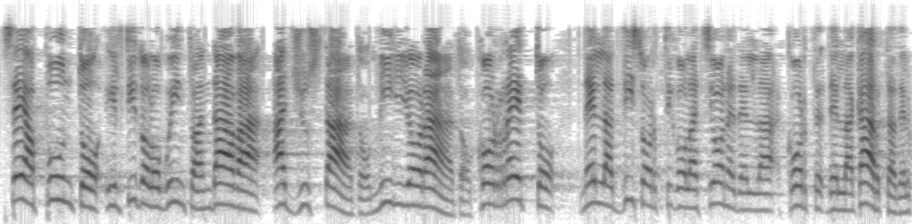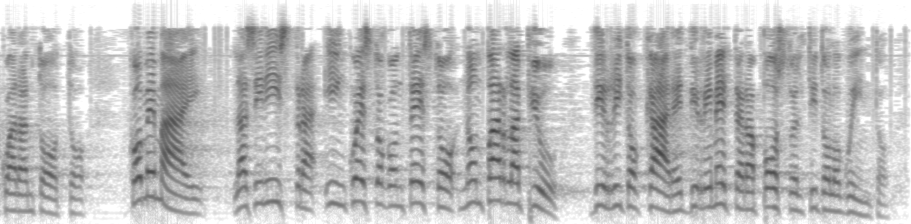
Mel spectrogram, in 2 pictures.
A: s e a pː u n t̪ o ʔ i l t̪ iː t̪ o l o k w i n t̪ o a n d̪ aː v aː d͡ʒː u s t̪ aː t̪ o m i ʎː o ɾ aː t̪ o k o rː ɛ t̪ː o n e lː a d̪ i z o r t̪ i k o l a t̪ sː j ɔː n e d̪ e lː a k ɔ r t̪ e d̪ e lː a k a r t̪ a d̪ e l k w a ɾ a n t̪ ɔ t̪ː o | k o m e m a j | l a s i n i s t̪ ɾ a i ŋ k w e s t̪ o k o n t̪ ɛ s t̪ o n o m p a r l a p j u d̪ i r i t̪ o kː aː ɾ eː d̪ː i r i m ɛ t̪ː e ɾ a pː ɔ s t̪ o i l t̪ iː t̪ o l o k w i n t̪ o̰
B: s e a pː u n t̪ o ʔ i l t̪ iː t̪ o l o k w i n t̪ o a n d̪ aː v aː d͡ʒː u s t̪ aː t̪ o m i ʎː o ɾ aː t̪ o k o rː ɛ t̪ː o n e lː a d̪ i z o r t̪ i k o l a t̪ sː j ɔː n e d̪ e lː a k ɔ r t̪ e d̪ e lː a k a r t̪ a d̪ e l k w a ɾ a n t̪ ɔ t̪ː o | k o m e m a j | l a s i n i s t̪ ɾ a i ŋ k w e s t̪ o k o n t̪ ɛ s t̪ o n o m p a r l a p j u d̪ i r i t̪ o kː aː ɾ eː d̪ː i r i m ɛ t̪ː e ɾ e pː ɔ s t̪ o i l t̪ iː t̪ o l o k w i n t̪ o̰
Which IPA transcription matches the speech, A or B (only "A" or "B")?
A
